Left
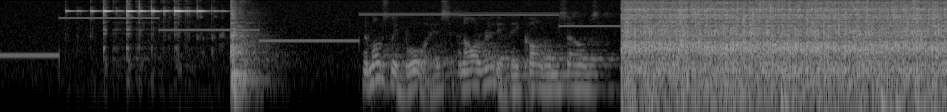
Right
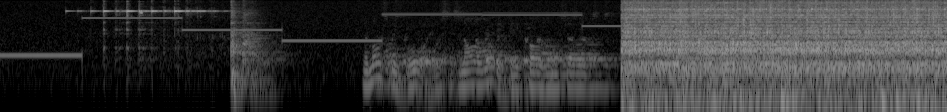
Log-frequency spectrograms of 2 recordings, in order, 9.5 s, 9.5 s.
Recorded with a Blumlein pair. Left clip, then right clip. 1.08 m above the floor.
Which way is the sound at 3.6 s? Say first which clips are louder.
Left 9 dB; 55° left.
